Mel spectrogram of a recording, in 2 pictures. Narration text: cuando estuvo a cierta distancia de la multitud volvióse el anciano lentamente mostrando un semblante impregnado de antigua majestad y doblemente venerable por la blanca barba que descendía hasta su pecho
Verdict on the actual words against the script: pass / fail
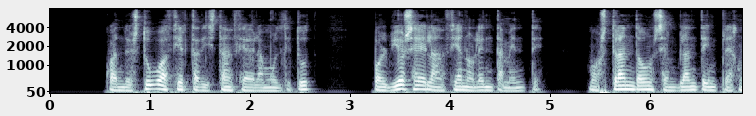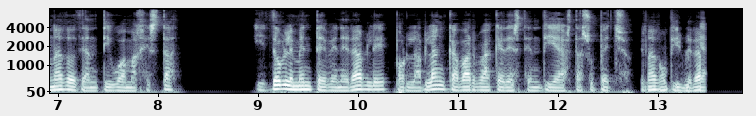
fail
